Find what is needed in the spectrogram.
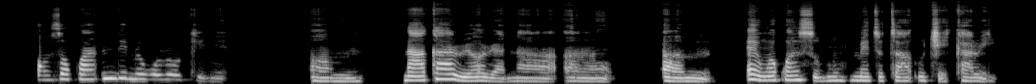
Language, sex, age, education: Igbo, female, 30-45, tertiary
